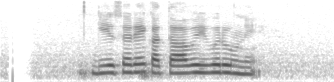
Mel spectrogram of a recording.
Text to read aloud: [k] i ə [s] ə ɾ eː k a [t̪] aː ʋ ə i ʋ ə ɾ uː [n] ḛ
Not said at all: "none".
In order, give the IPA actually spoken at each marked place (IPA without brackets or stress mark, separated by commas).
ɡ, s, t̪, n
